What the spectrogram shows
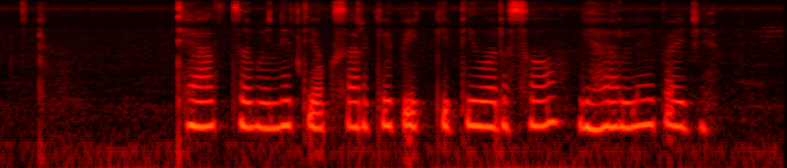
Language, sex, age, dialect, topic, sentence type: Marathi, female, 56-60, Varhadi, agriculture, question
